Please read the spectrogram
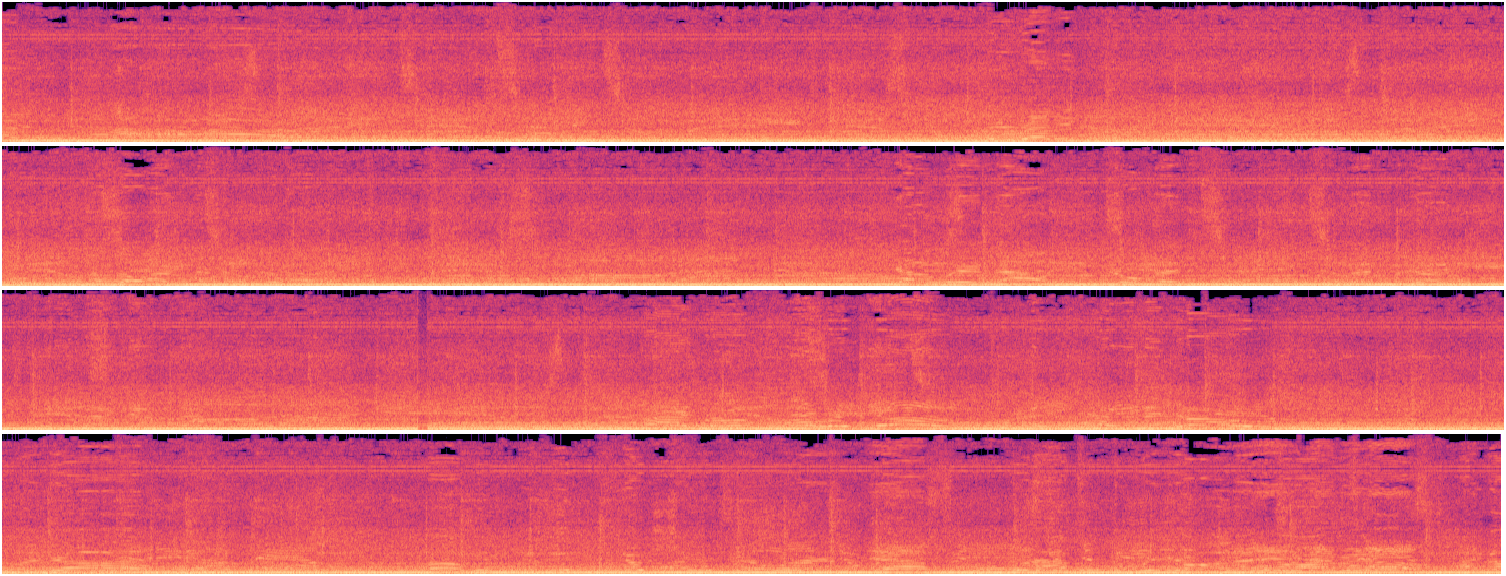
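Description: Light aircraft's propeller engine droning loudly and steadily, heard from inside the cabin.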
